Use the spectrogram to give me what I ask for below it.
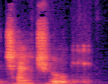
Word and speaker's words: Cianciulli: And the pronunciation is Cianciulli, Italian.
